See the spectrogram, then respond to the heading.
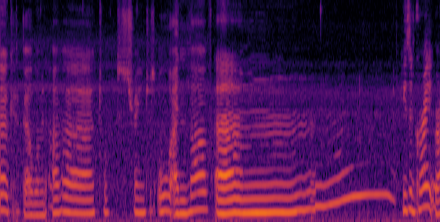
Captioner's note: noises of deliberation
